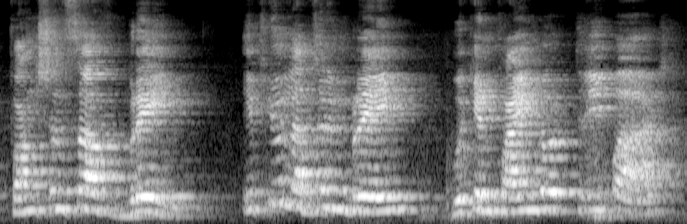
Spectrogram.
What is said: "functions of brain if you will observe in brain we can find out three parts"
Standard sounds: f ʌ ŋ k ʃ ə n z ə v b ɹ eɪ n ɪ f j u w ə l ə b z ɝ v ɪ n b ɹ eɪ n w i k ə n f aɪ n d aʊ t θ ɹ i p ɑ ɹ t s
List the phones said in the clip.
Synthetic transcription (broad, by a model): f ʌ ŋ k ʃ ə n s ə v b ɹ eɪ n ɪ f j u l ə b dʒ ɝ ɪ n b ɹ eɪ n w i k ə n f aɪ n d aʊ t t ɹ i p ɑ ɹ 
